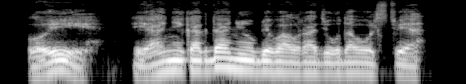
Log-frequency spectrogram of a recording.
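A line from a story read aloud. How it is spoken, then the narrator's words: Calm. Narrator (Russian): спокойно ответил каратель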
